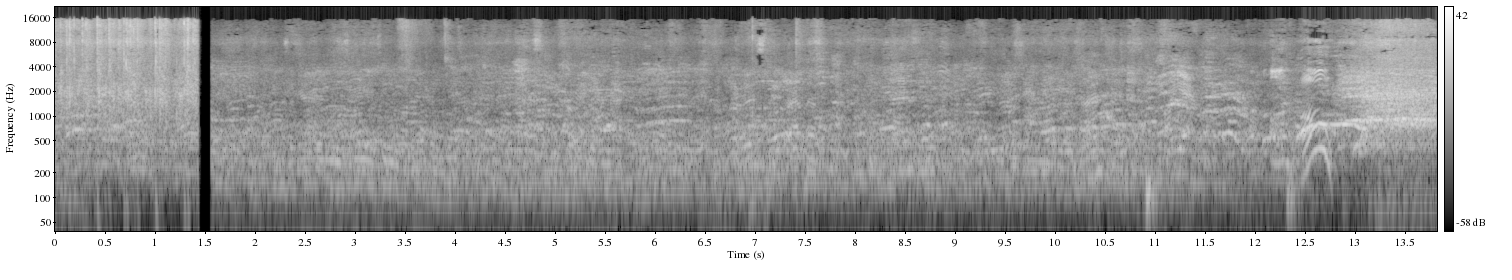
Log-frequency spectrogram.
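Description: A crowd murmurs and calls out at an outdoor match.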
